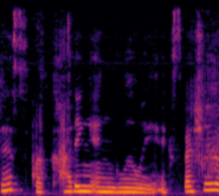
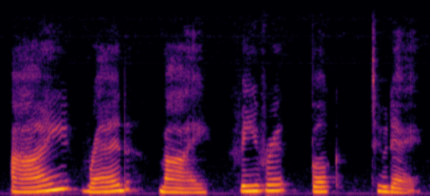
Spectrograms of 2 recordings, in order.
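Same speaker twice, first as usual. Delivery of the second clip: slow, loud, deliberate word-by-word reading; 5 dB louder than usual. Reading a sentence aloud for listeners to read along with, reading slowly. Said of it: "I'm going to go slow".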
